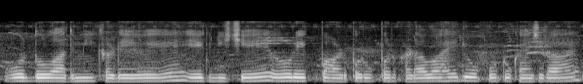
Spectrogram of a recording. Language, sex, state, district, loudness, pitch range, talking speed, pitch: Hindi, male, Uttar Pradesh, Saharanpur, -14 LUFS, 150-160 Hz, 225 wpm, 155 Hz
